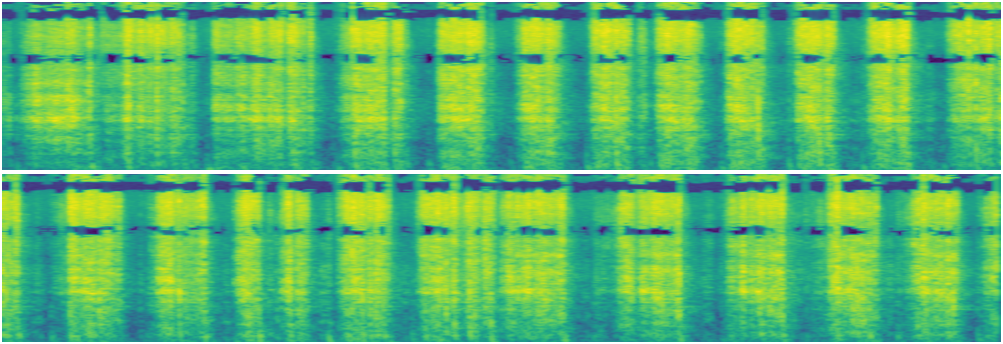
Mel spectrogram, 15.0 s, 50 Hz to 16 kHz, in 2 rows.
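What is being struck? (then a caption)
Synthetic foam car sponge. Long black nails repeatedly scratch the side of a large, dry synthetic foam car sponge, a solid porous block with a cord attached. Each stroke makes a short, dry, rasping scrape, repeating in quick, uneven bursts with brief silent gaps. The tone is centred around 1.2 kHz with bright hiss above and little low end.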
